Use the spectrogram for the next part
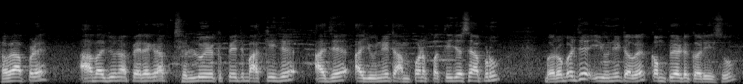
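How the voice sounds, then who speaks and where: A male teacher with a high-pitched voice talks through a lesson text. He translates each phrase as he goes and acts out short bits of dialogue. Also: fairly quick, vocal fry, highs cut off, slight background noise. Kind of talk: classroom lecture explaining an English text. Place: recorded for an online class.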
